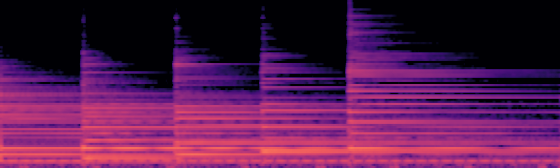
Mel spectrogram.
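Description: A guitar's A major chord picked one string at a time from the fifth string down to the first: five notes, each a little higher, about two-thirds of a second apart, left to ring together and fade.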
